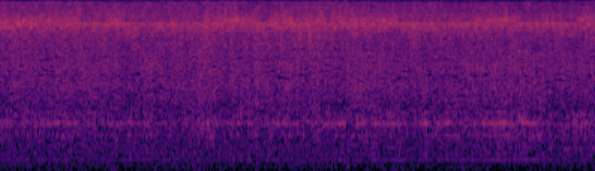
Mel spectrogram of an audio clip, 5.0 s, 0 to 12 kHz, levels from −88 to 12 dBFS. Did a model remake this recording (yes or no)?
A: no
